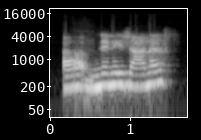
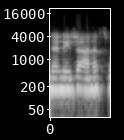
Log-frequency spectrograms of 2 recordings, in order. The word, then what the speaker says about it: Niniijaanis: But hey, we have the CEO of Niniijaanis, and I hope I said that right, because I've been practicing. Welcome to Native Roots Radio. – Bonjour. Niniijaanis is correct, and that means loosely in Ojibwe, my child, and Niniijaanis One of Ones is a social enterprise for Indigenous children.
